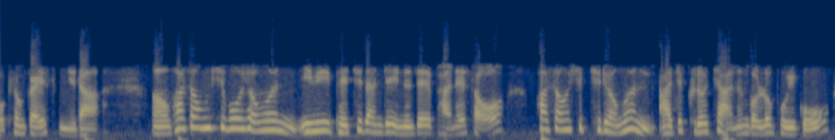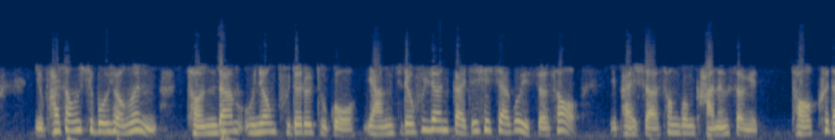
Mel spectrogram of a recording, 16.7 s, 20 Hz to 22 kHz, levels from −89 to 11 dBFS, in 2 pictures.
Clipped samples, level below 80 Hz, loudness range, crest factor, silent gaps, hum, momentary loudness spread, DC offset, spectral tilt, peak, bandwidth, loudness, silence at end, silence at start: under 0.1%; -50 dBFS; 1 LU; 16 dB; none; none; 5 LU; under 0.1%; -7 dB/octave; -8 dBFS; 7.8 kHz; -24 LUFS; 0 s; 0 s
